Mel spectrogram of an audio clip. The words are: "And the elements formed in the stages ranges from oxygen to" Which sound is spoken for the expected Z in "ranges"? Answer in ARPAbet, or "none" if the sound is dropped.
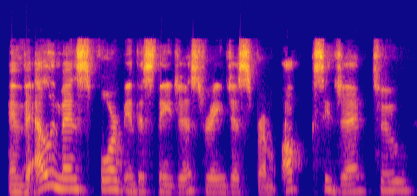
S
